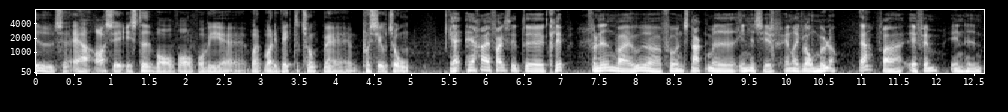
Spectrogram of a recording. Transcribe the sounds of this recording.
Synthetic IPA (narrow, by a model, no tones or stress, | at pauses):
yð̰ˠl̩səʔæɐɒ̽səʔe̝d̥sd̥eðˠʋɒʋɒʋɒʋiɒʋɒd̥e̝ʋeɡ̥̚d̥ɐt͡sʰɔ̽ŋ̰d̥mepʰɒ̽se̝o̝t͡sʰo̝̰ːn | jæheɐhɑ̈jɑ̈fɑ̥isɡ̥e̝d̥kʰleb̥ | fɒ̽le̝ðˠn̩ʋɑ̈jɑ̈ɪuð̰ˠɒ̽fɔ̰̽ːe̝nsnɑ̈ɡ̥meðˠe̝nhe̝ð̰ˠsefhenʁiɡ̥lɒʊmøl̰ɐ | fʁɑ̈efeme̝nɦe̝ðˠn̩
